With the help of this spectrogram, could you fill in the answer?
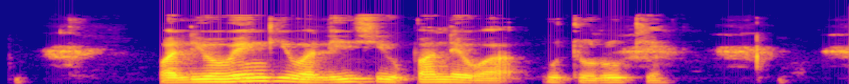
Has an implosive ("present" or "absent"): absent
